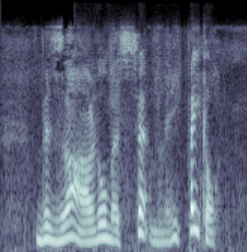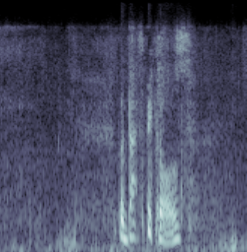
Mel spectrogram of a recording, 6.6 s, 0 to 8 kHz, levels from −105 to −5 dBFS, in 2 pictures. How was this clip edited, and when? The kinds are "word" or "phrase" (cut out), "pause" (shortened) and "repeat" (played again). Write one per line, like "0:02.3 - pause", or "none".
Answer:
0:02.5 - pause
